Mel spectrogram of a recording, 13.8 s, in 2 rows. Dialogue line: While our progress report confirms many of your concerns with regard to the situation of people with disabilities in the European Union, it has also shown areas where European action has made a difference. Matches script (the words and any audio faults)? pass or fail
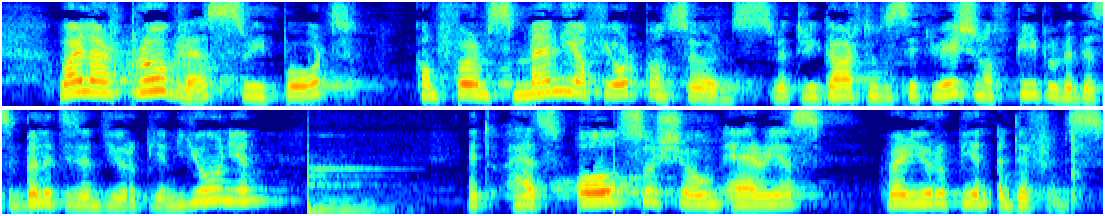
fail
